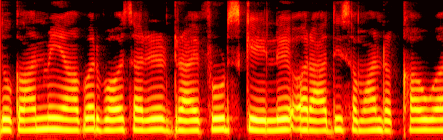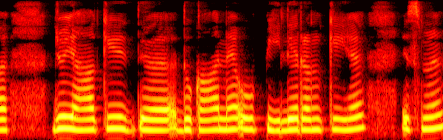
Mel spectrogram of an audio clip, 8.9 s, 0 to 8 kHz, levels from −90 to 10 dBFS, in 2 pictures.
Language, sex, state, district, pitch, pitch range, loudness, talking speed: Hindi, female, Bihar, Kishanganj, 230 Hz, 220-235 Hz, -13 LUFS, 185 wpm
